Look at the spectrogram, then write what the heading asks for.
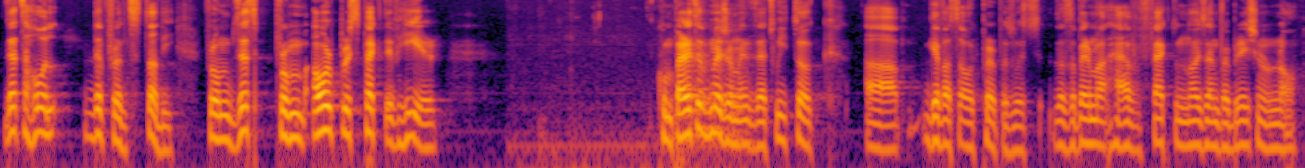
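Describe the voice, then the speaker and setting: A man from Egypt, an engineering consultant, explaining technical findings at a public hearing in a loud voice with frequent restarts and fillers. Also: medium pitch, moderate pace.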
